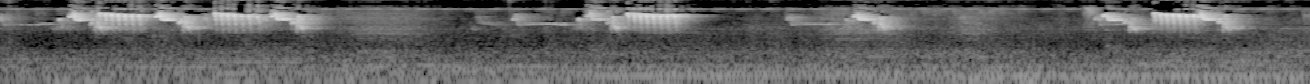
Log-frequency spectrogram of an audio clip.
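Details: Singing bar-winged prinia gives short clusters of sharp, buzzy chirps, each group introduced by a thin rising note, repeated roughly every two seconds over a steady faint high hum.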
